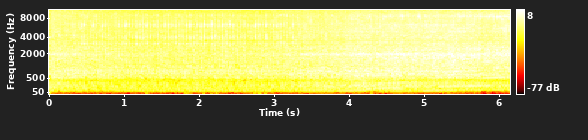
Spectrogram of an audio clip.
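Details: 2000 Suzuki Vitara V6 24-valve: harsh, rattly idle with a fast, fairly regular knock over a hissy background; abnormal engine noise, cause unclear.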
